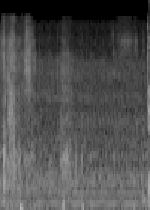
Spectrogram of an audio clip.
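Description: Steady low electrical hum from the running aquarium equipment (pumps, protein skimmer, lights), with three light knocks in the first second or so.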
